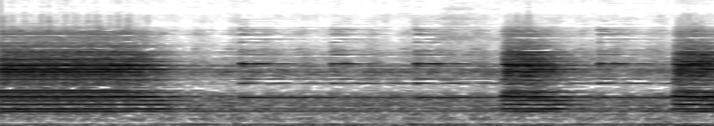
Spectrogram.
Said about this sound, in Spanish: ¿Corto? Sí. Largo y corto. Largo y corto. A ver, el claxon, por llamarlo de alguna manera, silbato. Del tren. O el silbato, perdón, el silbato. ¿Por qué largo y por qué corto?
